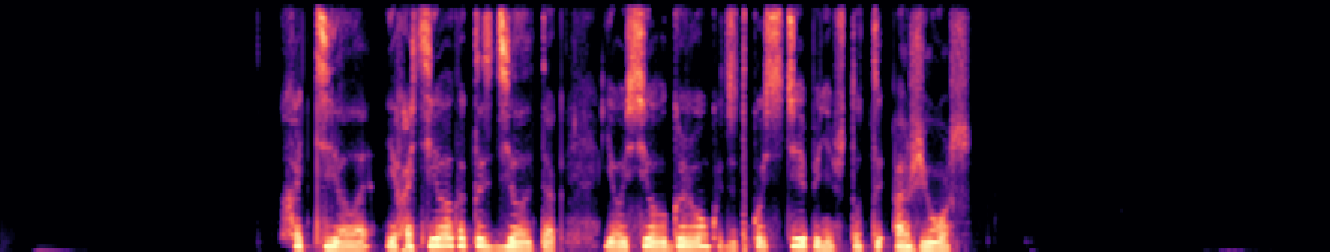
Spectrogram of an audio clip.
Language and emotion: Russian, angry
